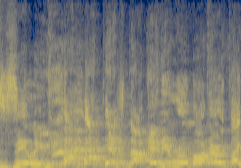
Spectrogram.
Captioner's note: laughs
